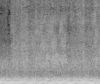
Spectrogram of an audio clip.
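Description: A laser blaster fires with a buzzing zap.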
